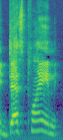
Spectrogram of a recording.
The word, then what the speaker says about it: Des Plaines: Why the fuck don't you do it on Des Plaines? – Yeah, it should be Des Plaines, idiot.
